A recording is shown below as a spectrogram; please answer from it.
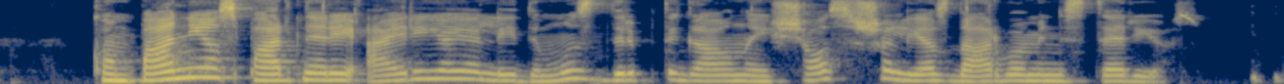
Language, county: Lithuanian, Kaunas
